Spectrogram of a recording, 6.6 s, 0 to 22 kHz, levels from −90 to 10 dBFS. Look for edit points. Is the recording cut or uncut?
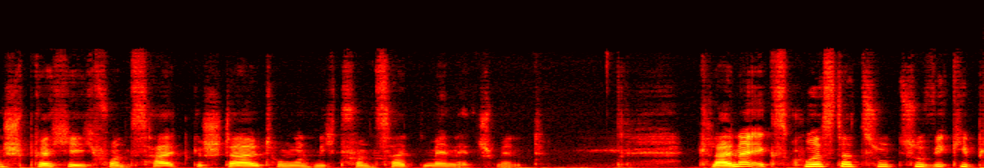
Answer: uncut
